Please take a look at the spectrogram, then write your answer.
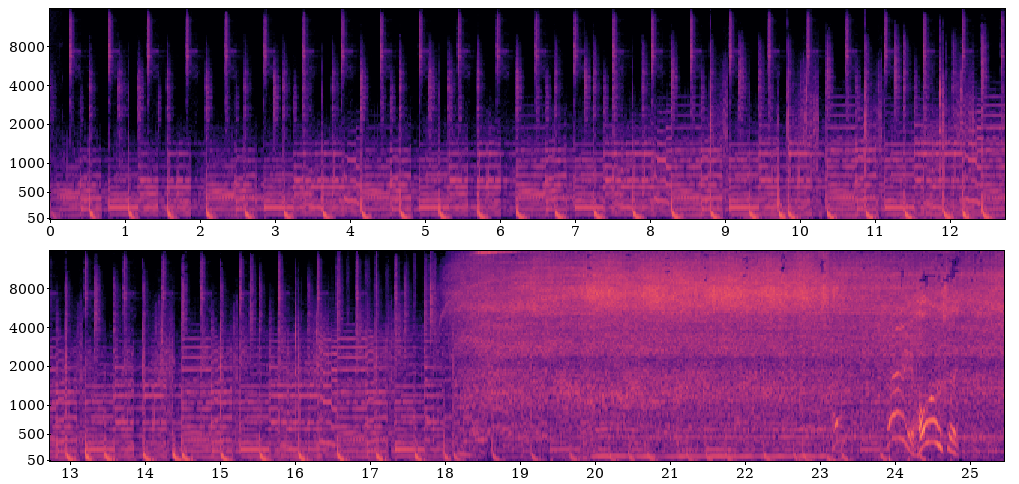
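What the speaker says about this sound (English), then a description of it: "I was just getting some sanding done with the vacuum on. Quite loud." A sander runs with a shop vacuum attached, producing a loud, steady, close-up whirring roar. It follows a stretch of rhythmic background music and continues for several seconds.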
